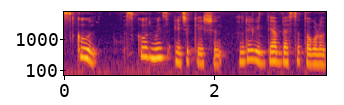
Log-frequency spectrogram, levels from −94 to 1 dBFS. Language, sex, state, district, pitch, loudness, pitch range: Kannada, female, Karnataka, Shimoga, 200 Hz, -19 LUFS, 175-220 Hz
